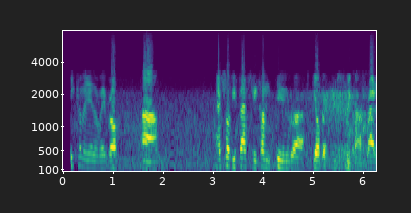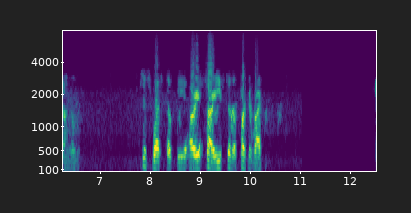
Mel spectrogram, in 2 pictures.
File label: Mesa Simulcast, MESA PD, scanner audio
